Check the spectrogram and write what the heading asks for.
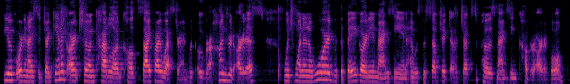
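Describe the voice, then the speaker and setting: A woman's voice: mid-range voice, a bit bright. A young adult woman hosting a live video-call interview, friendly and hesitant, full of fillers. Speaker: host.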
